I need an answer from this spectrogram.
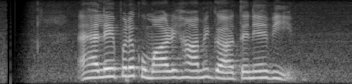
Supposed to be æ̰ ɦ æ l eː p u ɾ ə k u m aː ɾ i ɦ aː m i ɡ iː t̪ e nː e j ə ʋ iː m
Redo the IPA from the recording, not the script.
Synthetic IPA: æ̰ ɦ æ l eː p u l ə k u m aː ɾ i ɦ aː m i ɡ aː t̪ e n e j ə ʋ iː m

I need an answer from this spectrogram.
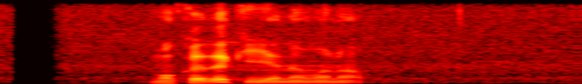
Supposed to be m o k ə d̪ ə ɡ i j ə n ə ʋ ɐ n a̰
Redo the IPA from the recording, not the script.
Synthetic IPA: m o k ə d̪ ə k i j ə n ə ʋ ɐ n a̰

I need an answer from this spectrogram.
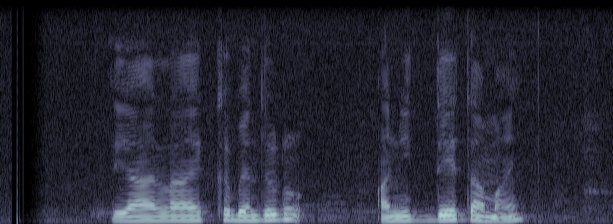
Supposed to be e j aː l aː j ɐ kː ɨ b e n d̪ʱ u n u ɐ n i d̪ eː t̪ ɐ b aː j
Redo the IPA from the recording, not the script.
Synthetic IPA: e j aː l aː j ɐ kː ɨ b e n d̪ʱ u n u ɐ n i d̪ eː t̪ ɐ m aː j

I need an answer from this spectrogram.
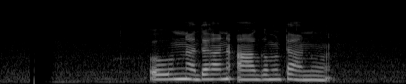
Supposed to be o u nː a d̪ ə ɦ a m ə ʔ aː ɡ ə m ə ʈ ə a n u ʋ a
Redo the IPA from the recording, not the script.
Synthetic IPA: o u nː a d̪ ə ɦ a n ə ʔ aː ɡ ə m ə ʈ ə a n u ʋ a

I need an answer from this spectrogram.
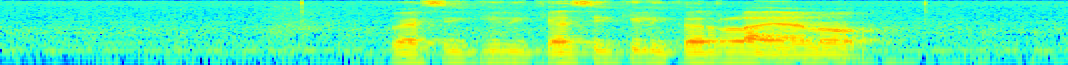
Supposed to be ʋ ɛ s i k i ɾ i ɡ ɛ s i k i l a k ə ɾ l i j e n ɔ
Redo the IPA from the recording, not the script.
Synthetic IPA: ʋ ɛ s i k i l i k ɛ s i k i l i k ə ɾ l a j a n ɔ

